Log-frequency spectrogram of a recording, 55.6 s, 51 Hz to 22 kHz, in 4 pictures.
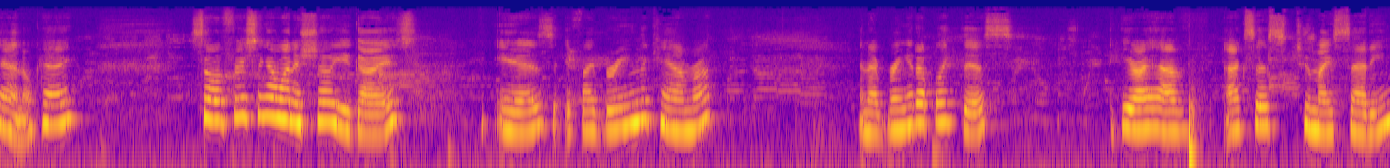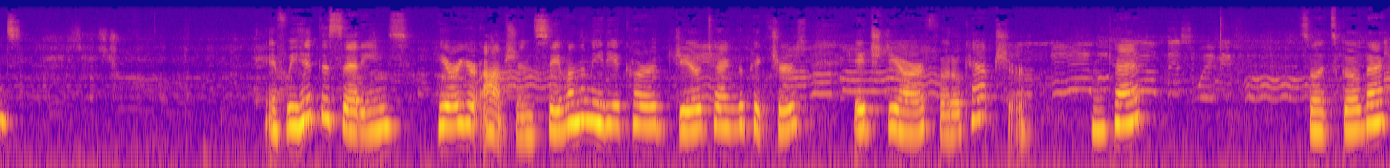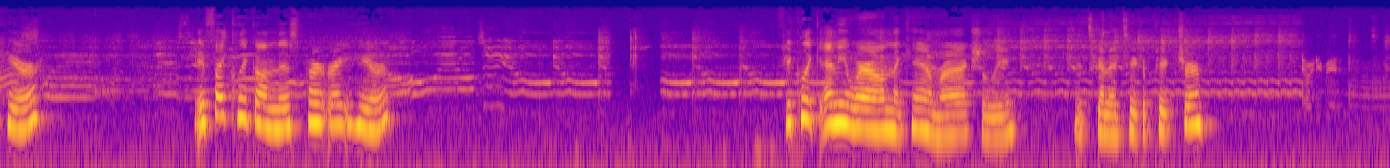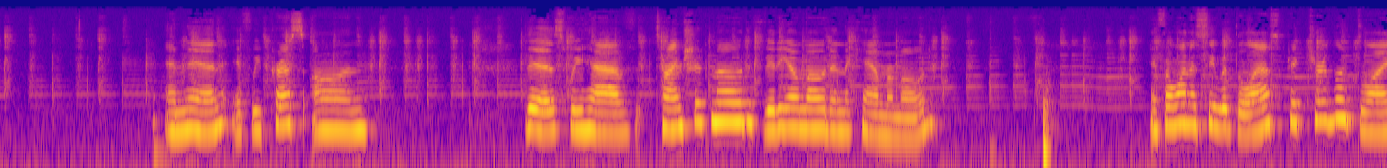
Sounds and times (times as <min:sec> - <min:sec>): Speech: 0:00.0 - 0:00.8, 0:02.0 - 0:04.2, 0:05.0 - 0:07.2, 0:11.1 - 0:14.1, 0:16.6 - 0:24.2, 0:24.8 - 0:25.4, 0:27.0 - 0:28.2, 0:29.8 - 0:31.8, 0:35.6 - 0:38.0, 0:38.6 - 0:39.9, 0:43.4 - 0:45.5, 0:47.0 - 0:51.1, 0:53.2 - 0:55.5
Music: 0:00.0 - 0:55.5.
